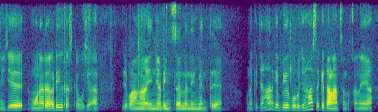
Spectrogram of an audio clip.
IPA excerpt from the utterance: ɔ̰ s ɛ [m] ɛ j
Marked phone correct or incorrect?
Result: incorrect: n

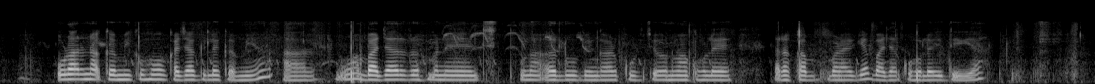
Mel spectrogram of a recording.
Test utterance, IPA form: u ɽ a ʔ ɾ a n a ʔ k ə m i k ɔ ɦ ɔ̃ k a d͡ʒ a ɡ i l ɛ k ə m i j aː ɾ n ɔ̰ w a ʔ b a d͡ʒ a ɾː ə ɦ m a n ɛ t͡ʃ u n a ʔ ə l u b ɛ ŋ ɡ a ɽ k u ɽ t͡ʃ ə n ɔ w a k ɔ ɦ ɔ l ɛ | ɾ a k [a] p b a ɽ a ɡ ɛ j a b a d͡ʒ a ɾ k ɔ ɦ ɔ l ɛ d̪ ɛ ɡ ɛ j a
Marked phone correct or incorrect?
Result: correct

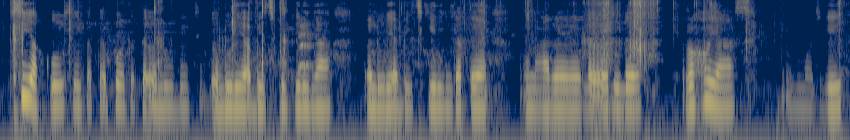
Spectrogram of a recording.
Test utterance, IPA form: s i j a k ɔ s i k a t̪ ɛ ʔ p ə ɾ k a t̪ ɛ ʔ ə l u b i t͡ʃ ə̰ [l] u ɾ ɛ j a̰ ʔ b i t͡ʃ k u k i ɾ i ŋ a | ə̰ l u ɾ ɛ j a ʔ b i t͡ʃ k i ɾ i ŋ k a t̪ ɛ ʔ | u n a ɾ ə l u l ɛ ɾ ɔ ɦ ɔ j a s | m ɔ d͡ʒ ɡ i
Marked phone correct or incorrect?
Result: correct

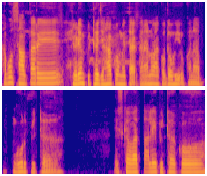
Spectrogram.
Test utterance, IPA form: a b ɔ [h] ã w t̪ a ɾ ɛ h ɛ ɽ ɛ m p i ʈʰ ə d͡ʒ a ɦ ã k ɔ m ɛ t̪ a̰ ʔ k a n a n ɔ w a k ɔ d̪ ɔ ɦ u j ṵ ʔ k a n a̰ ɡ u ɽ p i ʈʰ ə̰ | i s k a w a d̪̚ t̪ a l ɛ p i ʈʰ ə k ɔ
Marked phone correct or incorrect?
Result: incorrect: s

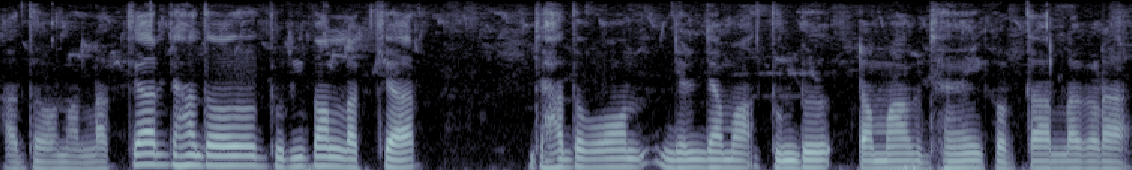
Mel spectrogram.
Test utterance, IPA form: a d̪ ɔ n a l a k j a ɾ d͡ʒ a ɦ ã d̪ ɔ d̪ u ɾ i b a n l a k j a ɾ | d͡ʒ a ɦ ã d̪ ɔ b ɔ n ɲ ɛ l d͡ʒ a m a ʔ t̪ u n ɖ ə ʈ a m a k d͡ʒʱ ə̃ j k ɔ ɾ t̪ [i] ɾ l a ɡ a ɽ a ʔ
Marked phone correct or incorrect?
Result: incorrect: a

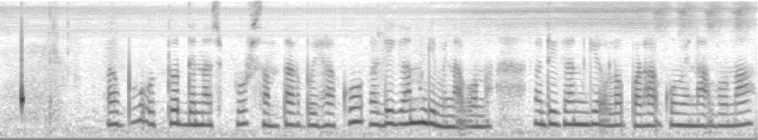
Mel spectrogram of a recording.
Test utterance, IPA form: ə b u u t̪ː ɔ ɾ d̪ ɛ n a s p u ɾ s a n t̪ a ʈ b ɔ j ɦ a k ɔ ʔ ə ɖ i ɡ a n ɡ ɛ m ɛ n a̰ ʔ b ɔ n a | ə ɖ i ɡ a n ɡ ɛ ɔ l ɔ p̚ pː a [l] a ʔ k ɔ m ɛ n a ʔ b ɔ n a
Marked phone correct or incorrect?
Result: incorrect: ɽ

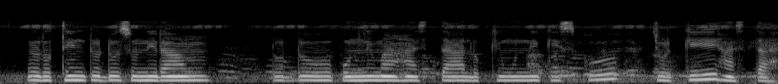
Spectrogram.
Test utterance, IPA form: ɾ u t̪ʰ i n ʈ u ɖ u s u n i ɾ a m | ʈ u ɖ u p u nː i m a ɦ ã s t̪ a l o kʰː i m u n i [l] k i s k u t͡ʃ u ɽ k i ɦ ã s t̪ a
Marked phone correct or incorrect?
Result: incorrect: none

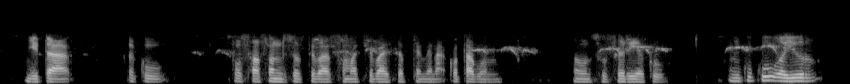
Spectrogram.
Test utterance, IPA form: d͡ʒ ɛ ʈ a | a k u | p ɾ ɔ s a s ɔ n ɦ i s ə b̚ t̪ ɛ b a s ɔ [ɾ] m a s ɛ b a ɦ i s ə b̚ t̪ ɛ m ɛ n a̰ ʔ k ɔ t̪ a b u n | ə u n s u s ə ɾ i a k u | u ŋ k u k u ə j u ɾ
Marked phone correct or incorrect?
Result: incorrect: none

